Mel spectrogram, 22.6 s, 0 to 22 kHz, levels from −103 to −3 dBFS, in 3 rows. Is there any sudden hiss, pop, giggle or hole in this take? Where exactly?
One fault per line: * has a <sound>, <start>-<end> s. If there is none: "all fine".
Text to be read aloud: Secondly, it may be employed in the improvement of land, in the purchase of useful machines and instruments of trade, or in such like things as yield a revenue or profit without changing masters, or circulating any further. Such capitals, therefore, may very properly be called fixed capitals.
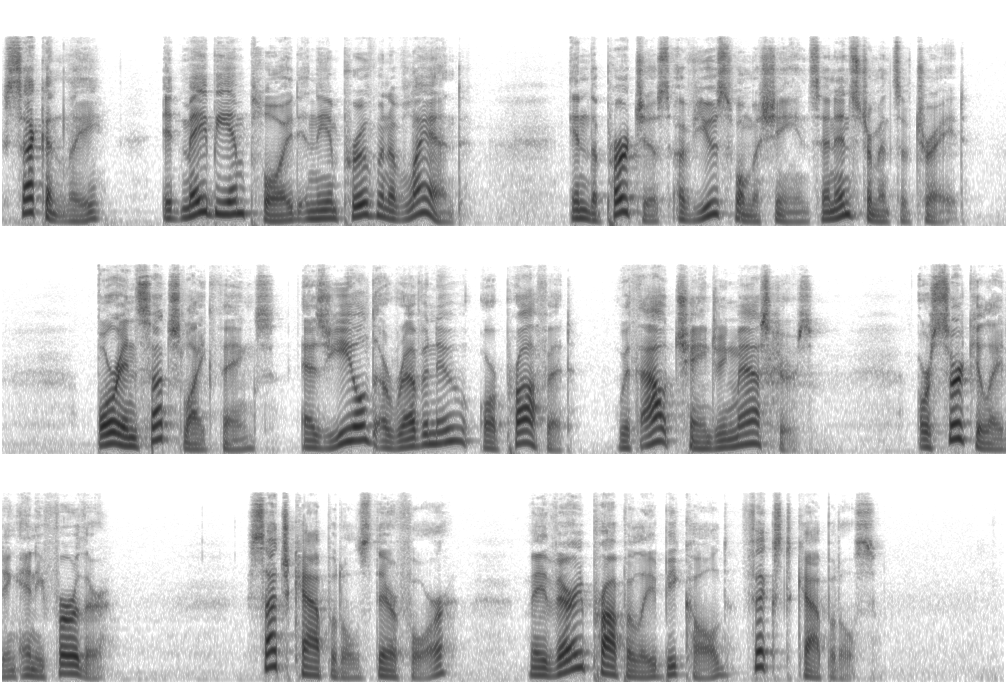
all fine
